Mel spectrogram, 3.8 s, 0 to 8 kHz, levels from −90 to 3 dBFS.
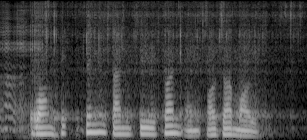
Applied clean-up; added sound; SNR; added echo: neural mask model RNNoise.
